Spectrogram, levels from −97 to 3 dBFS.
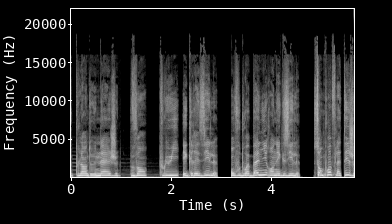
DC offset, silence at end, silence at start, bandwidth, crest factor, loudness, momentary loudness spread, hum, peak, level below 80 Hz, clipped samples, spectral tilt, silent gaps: under 0.1%; 0 s; 0 s; 17 kHz; 14 dB; -16 LUFS; 7 LU; none; -2 dBFS; -60 dBFS; under 0.1%; -4 dB/octave; 3.00-3.20 s, 4.72-4.86 s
